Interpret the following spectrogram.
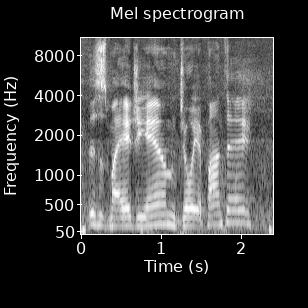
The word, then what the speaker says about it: Aponte: This is my AGM, Joey Aponte. Ipante is how you say it last?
